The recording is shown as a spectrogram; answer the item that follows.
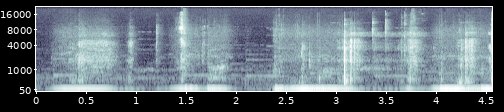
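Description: Loud, close chewing of raw carrot, with crisp crunches in three or four rhythmic bursts and no voice over them.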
